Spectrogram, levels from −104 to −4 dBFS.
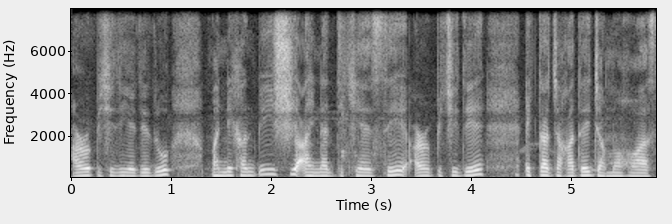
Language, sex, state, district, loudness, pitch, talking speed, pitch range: Nagamese, female, Nagaland, Dimapur, -18 LUFS, 165 Hz, 175 wpm, 155-180 Hz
